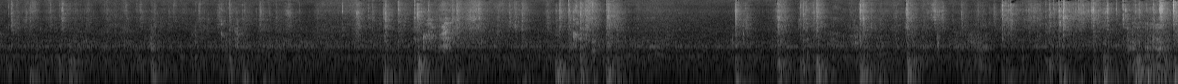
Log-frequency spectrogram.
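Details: Kuromame, a tiny smooth-coated Chihuahua, plays with Marco, a Maltese, indoors; short low growls, grunts and whimpers come in bursts through the roughhousing, with scuffling and clicking noises between them.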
